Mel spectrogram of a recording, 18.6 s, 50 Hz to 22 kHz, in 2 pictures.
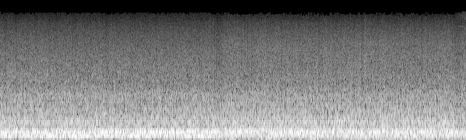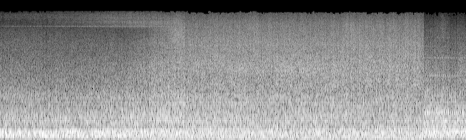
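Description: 500 Series Shinkansen bullet train running into a station: a steady rush of running noise with a low, even motor hum. About twelve seconds in the hum drops away and a brighter, hissier steady noise takes over.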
